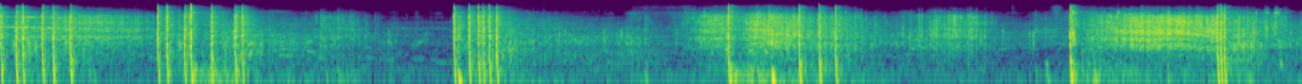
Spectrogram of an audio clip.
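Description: Fireworks burst with sharp cracks and booms in the distance.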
